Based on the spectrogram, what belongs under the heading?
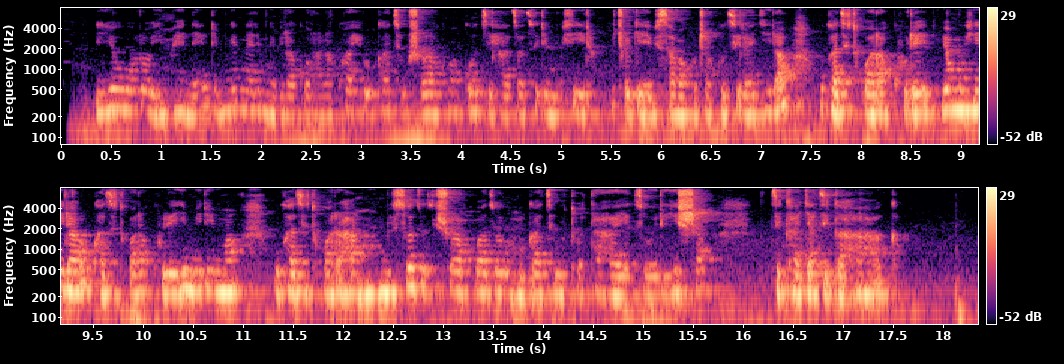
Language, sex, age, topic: Rundi, female, 25-35, agriculture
